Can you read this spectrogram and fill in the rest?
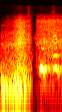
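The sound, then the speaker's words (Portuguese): A single loud sneeze: a breathy burst, a brief catch, then a sharp voiced release, with no talking around it. “Não estava à espera. Saúde. Saúde.”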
